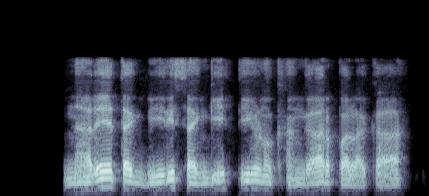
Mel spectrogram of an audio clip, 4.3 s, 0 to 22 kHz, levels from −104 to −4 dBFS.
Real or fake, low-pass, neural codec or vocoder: fake; 7.2 kHz; vocoder, 22.05 kHz, 80 mel bands, WaveNeXt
